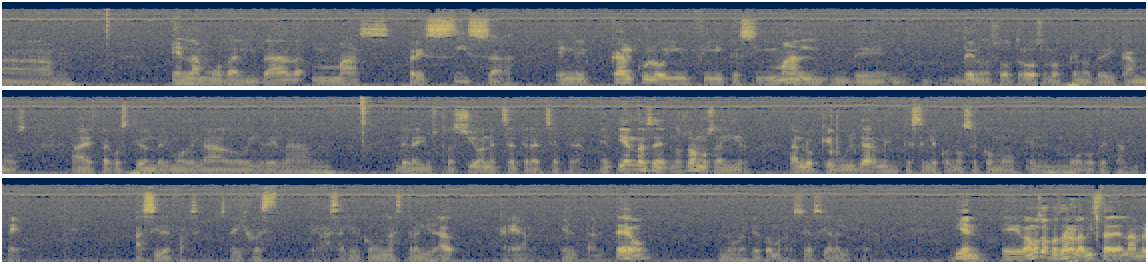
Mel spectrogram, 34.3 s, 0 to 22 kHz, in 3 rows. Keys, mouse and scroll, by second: 18.5-19.9 middle drag, 20.5 KP_3, 22.7-25.1 drag, 26.7-30.7 drag, 32.2-34.0 drag, 34.2-34.3 scroll up 3.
